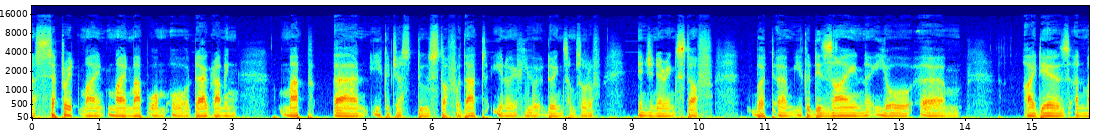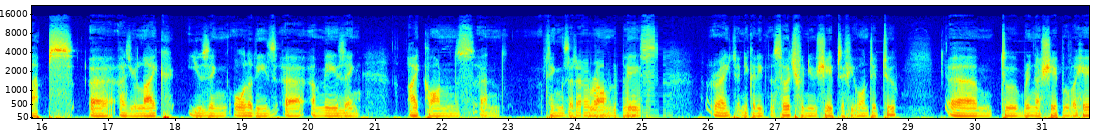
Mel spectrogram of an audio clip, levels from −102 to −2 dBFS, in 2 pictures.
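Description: Likely starved audio buffers, with the last 10 ms repeated in place of most of the real audio, give robotic sound from repeated short buffers, a rigid metallic 100 Hz buzz, at 7.24–7.57 s and 24.05–25.46 s.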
